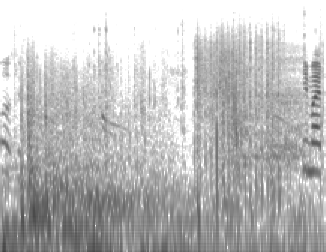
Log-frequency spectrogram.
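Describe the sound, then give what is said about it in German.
Rapid gunfire in an online shooter video game: many sharp, fairly quiet shots come in bursts throughout, and a player's voice talks over them. “Ich wurde noch beschossen, von der Seite, vom Berg, von rechts irgendwo hier oben.”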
